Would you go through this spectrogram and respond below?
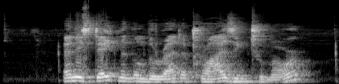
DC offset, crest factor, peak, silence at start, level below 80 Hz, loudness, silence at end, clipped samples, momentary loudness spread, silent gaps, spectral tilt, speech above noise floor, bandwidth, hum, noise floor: under 0.1%; 12 dB; 0 dBFS; 0.65 s; -50 dBFS; -11 LUFS; 0.3 s; under 0.1%; 10 LU; none; -5 dB/octave; 39 dB; 17 kHz; none; -50 dBFS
